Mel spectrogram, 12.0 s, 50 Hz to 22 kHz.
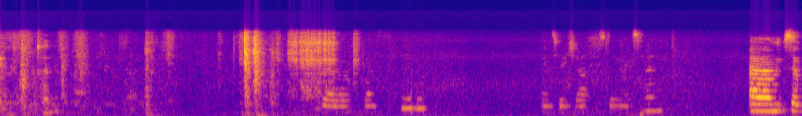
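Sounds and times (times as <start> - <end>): low hum-like voice sound: 4.8 - 6.6.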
